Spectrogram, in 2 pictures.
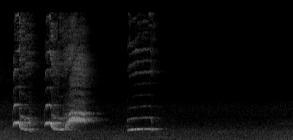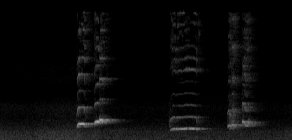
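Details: Caged orange-headed thrush wearing a ring, singing again after its moult. Clusters of clear, ringing whistled notes form two groups, each made of two or three short phrases, separated by a few seconds of near silence.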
